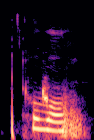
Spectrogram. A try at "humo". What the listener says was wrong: No, humo. Without the H. The H is not there. You see it, but you never pronounce it. Unless there is a C before it. But there is no C before it, there is no C. So it's humo.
